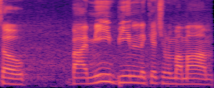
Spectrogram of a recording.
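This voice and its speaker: A man speaks at a fairly slow pace in a flat monotone, his pitch fairly high. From born in Harlem, raised partly in Senegal. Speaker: chef. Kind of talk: panel discussion.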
